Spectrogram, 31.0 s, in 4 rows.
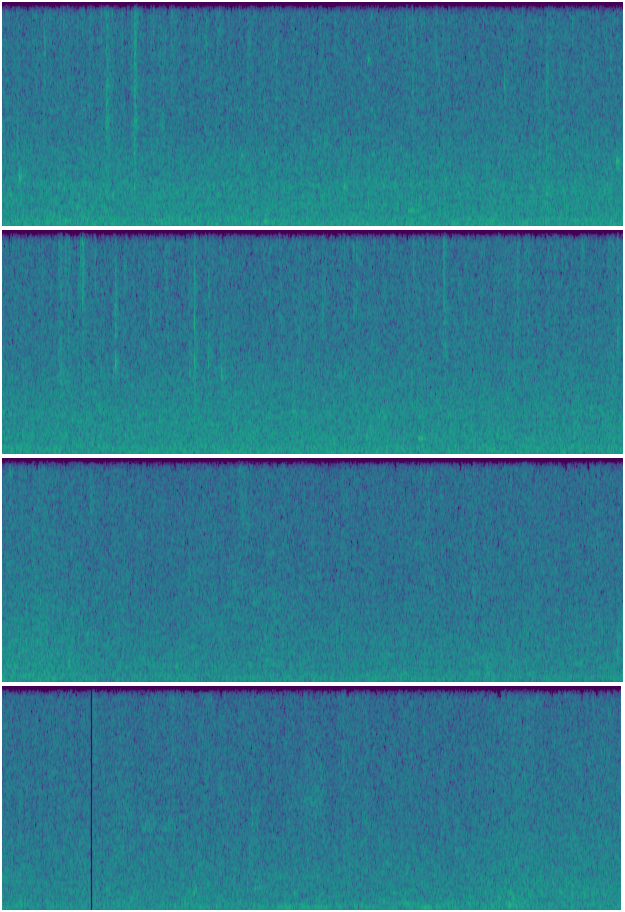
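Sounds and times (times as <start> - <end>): raindrops tapping: 0.0 - 16.0
heavy rain pouring: 0.0 - 31.0.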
